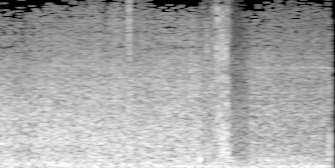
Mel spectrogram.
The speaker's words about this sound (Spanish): sicarios observan una camioneta acercándose. Bajen las armas. El joven las esconde. Su compañero se acerca al vehículo. La conductora para.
